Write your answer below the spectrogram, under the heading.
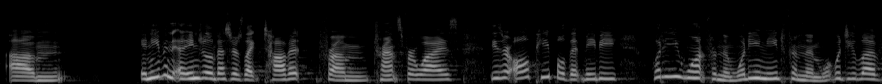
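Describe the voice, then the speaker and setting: A woman with a big voice giving a conference talk on stage as a PR firm president, chatty and energetic, often tagging "right?" onto her points. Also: mid-range voice. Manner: energetic, chatty, uses many "right?" tags.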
